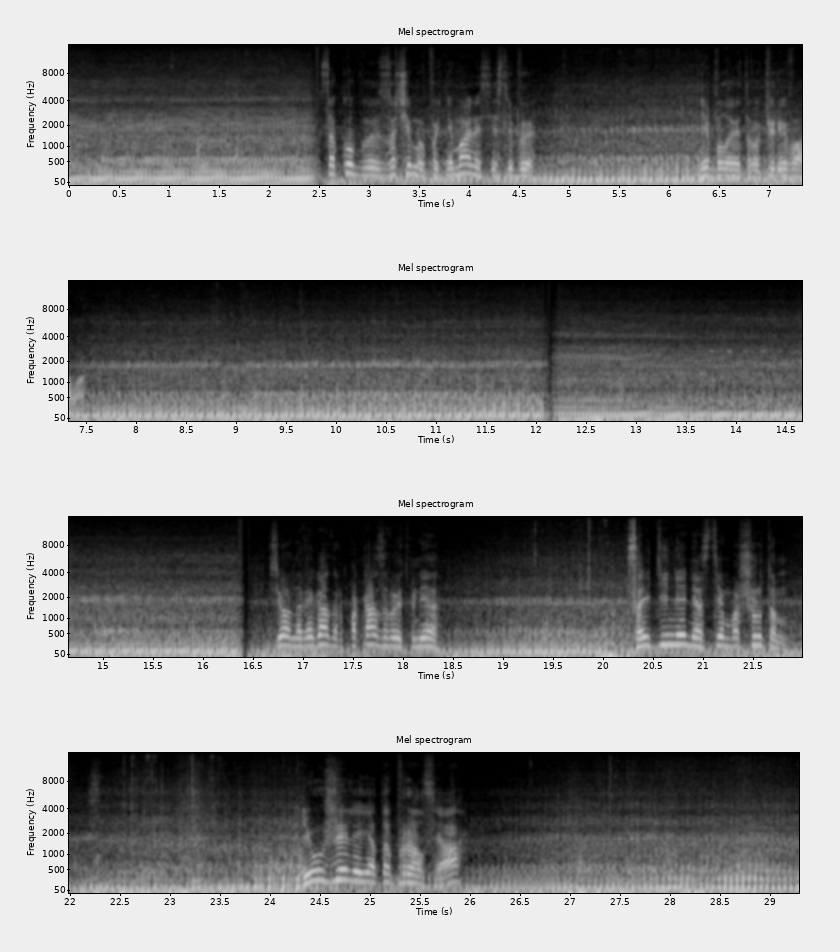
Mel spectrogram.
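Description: A motorcycle engine hums steadily at low revs.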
